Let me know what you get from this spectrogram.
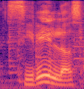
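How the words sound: The name is said with English pronunciation.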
